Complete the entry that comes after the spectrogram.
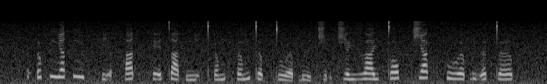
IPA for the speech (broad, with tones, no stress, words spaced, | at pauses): ʔə˦˥p̚ɲa˦˥t̚ɲə˦˥p̚ hḭ˧˨ə̯ha˦˥t̚ hḛ˧˥t̪a˨˩t̚ ɲḛ˧˨t̪ʰə˨˦m hə˨˦mt̪ə˨˩p̚t̪u˧˩ə̯ ɓɨ˧˩t͡ɕə̰˧˨mt͡ɕə˧j va˧j t̪ɔ˦˥p̚t͡ɕa˦˥k̚xu˧ə̯ɓɨ̰˧˥ə̯ t̪əː˦˥p̚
